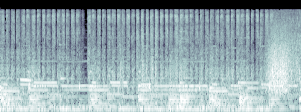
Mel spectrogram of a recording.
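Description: Instrumental background music: a repeating melody of short, evenly spaced notes over a fast, hissy ticking beat. Near the end it swells into a hiss, a transition whoosh.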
